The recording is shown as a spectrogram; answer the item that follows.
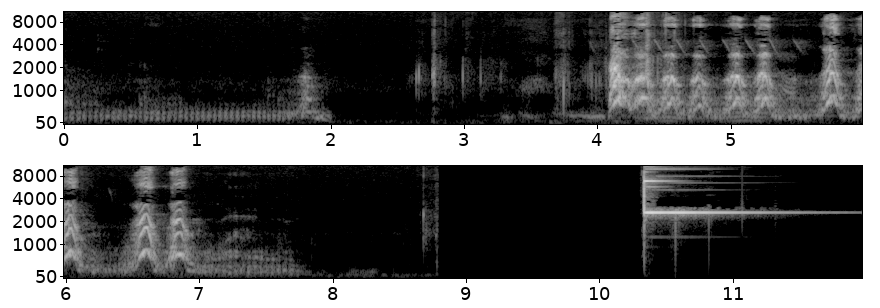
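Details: Dog in rural surroundings growling low, then a series of about seven loud barks roughly half a second apart, a lull, and finally a sharp, high, fading whistled tone.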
